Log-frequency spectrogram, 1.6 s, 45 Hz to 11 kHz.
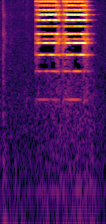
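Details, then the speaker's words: Quadcopter with HobbyKing control board v2.1, four ESCs after throttle calibration via the board (pot at zero, throttle lowered): steady high-pitched tone nearly a second long, dipping midway, repeating in a loop; cause unknown. "Ça fait ce bruit. Et je sais pas. Et ça continue en boucle. Plus un bip en plus, et au bout d'un moment."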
